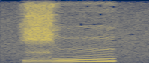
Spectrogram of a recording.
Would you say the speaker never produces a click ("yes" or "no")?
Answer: yes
